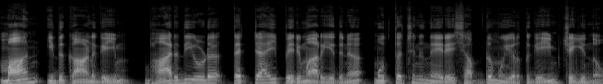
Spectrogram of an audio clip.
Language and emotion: Malayalam, neutral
